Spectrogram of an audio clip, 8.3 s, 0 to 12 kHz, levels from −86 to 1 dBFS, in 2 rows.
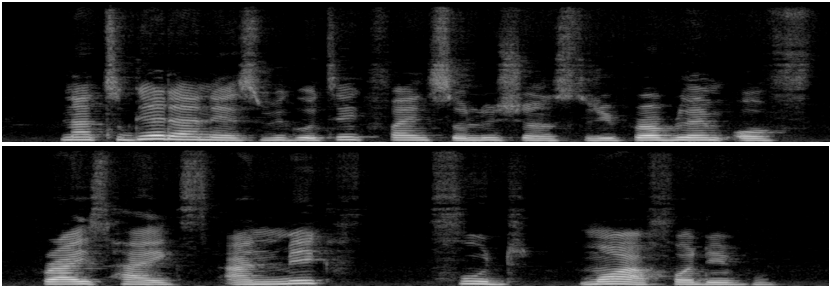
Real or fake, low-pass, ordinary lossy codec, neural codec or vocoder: real; none; none; none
